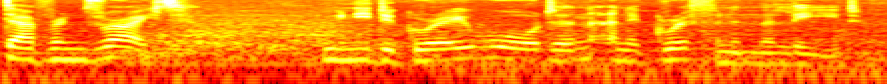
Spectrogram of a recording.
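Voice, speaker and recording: In a video game cutscene, an actress voices a decisive female hero and team leader who gives her team direct commands. Her lowish, natural voice is a little fast, and the game audio, with music, is very noisy.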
